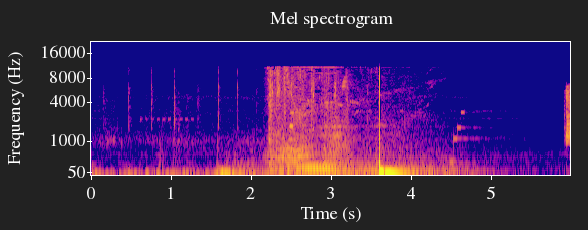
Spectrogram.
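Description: A game chime sounds a short countdown.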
